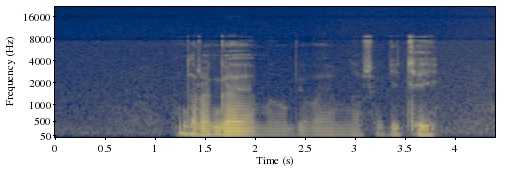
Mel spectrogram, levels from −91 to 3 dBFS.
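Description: Around 2 s the talker moves off the mic and the input drops by about 17 dB. From 2.41 to 3.9 s you get automatic gain rising: the AGC eases its gain up by about 4 dB, so voice and room noise swell together.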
